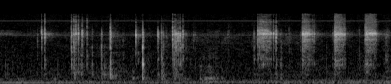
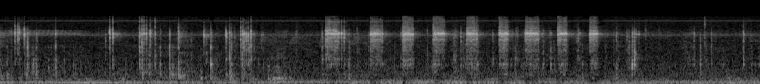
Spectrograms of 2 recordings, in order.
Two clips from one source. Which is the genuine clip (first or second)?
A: first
